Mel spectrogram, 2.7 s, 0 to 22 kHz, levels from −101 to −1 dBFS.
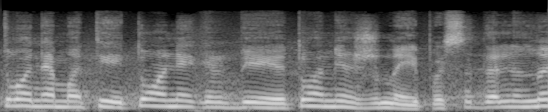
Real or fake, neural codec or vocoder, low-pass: fake; codec, 44.1 kHz, 2.6 kbps, DAC; 14.4 kHz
